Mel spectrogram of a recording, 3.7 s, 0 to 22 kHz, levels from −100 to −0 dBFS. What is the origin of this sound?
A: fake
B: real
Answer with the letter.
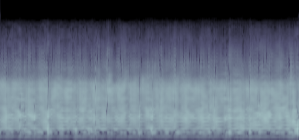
A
